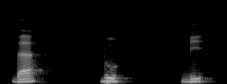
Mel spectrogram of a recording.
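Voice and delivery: BA, BOU, BI as short, separate syllables; brief vowels in Ba, bou, bi, each on its own. Shown as a demonstration. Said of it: "c'est un son bref".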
